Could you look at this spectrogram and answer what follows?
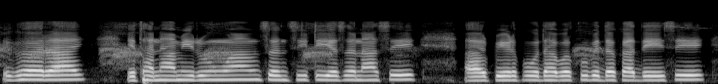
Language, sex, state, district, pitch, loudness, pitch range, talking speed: Halbi, female, Chhattisgarh, Bastar, 205 Hz, -13 LUFS, 195-215 Hz, 125 wpm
